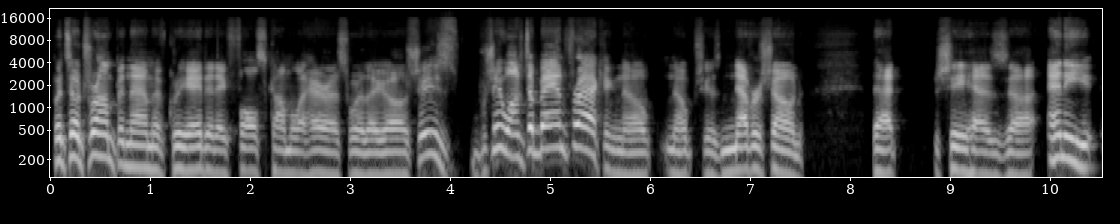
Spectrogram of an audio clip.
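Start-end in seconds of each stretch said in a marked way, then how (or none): 3.6-5.6 mocking quote. Mocking Trump's claim about Kamala.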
